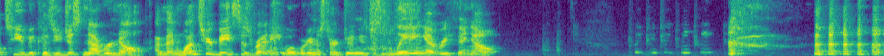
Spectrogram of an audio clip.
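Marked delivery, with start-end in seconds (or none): 6.3-8.8 put-on high, soft little tweets like a baby chick; chirping bird noise. Crafter playing her chick ornaments, high chirping tweets. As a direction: chirp it like a tiny bird, drawn out. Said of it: "I wish I could make a sound effect".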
